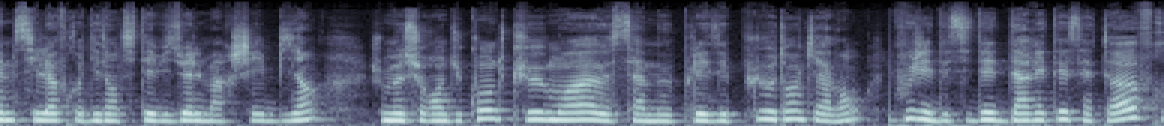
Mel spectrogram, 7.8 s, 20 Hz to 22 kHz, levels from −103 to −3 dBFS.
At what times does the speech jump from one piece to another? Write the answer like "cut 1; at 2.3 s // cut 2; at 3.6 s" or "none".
cut 1; at 5.9 s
